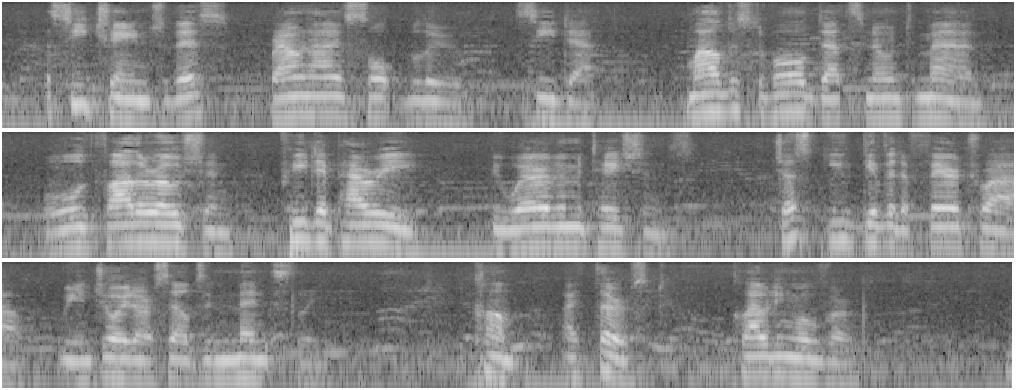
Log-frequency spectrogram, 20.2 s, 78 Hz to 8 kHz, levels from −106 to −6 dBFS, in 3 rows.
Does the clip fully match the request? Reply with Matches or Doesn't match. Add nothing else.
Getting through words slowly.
Matches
